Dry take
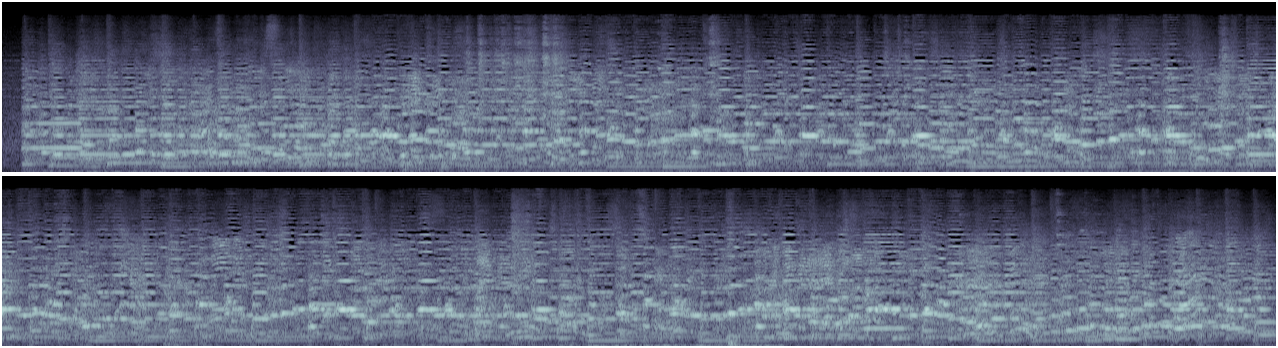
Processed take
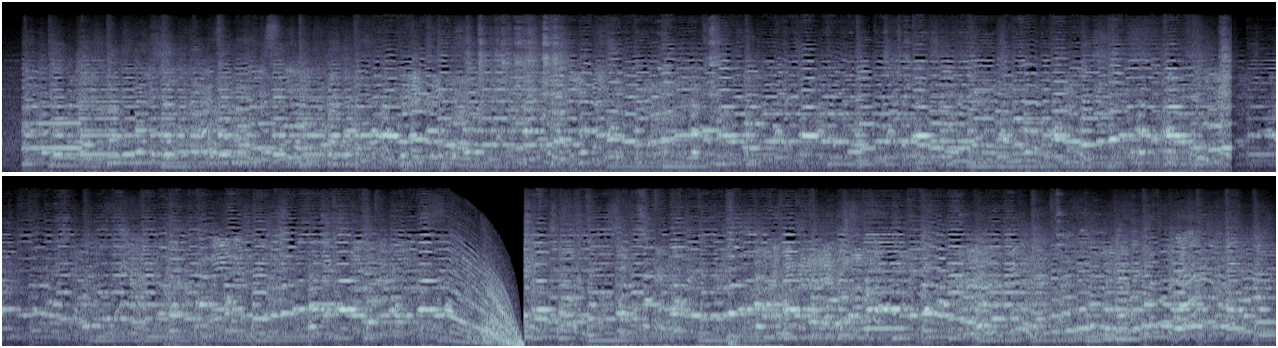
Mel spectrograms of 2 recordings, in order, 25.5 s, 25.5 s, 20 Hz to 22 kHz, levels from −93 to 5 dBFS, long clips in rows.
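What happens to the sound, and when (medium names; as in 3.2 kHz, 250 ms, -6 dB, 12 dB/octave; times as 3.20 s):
12.29–14.42 s: fade in, from -18.5 dB
17.20 s: tape stop 0.76 s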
